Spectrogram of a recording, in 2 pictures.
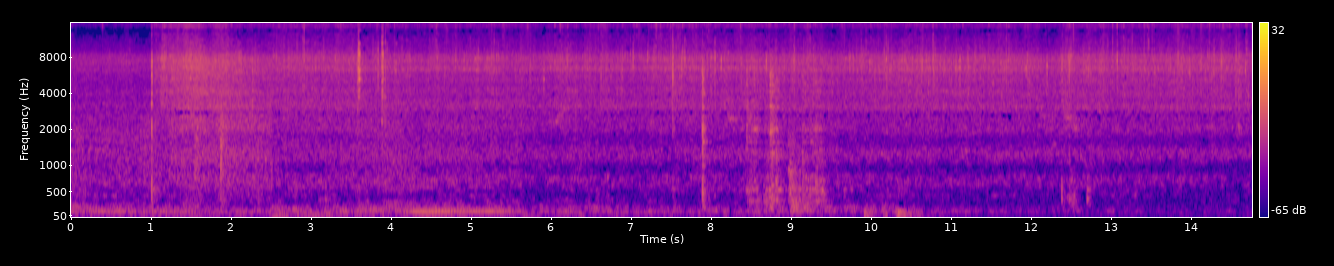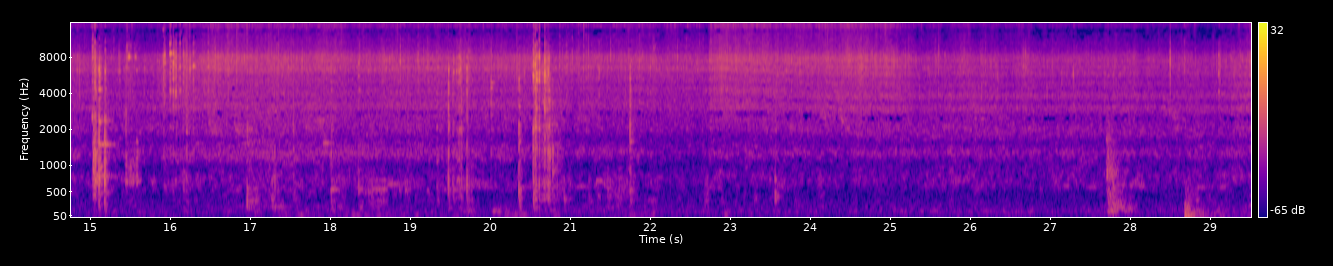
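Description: Kokis batter deep-frying in a metal pan of hot oil over a wood fire, a steady sizzle throughout. A few sharp taps and clicks break through it, the loudest about halfway through and again about two-thirds of the way in, as the pieces are turned with sticks in the pan.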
